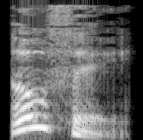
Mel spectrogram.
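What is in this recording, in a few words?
"ofay", English, British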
